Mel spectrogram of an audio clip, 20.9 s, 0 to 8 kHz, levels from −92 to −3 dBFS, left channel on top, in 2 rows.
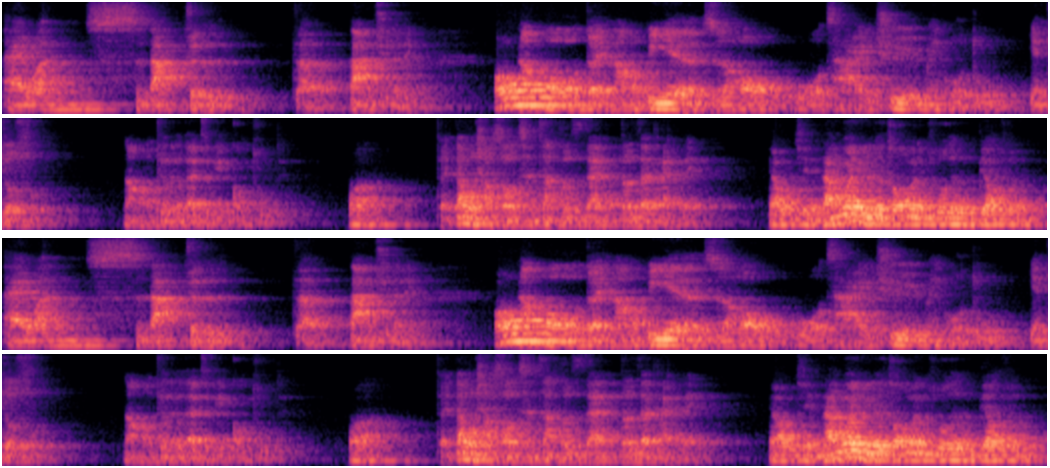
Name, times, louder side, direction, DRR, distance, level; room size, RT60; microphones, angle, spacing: voice 1, 0.0-2.2 2.9-4.1 5.2-10.0 10.3-10.7 11.7-13.1 14.8-17.4 19.1-19.2, equal, 5° left, -5 dB, 0.4 m, -30 dB
voice 2, 4.9-5.7 13.9-14.2 18.1-20.7, equal, 80° left, -4 dB, 1.0 m, -22 dB
3.3 x 3.2 x 2.4 m, 1.2 s
head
